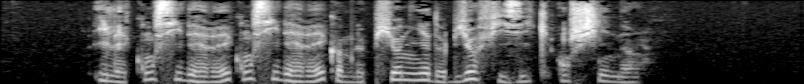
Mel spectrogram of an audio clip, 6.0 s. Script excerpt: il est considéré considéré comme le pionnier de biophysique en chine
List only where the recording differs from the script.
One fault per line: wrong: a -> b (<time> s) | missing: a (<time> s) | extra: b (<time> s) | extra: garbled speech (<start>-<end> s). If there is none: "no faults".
no faults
